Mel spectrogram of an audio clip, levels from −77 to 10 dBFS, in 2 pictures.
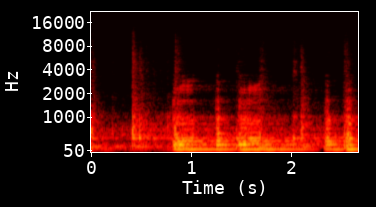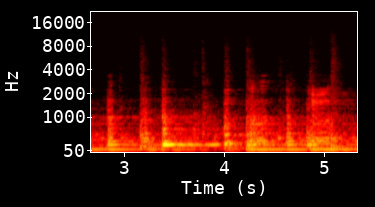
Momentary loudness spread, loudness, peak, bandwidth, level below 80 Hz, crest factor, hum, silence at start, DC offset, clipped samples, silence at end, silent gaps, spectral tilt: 15 LU; -24 LUFS; -2 dBFS; 8 kHz; -34 dBFS; 20 dB; none; 0 s; under 0.1%; under 0.1%; 0 s; none; -9 dB/octave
